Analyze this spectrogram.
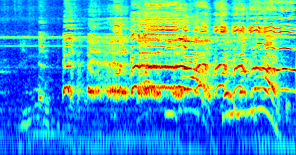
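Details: During a group training session in Ampang Kualo, Solok city, West Sumatra, a Kokok Balenggek rooster launches a long crow after a quiet start, a sustained strong note breaking into a chain of rising and falling arched syllables.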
